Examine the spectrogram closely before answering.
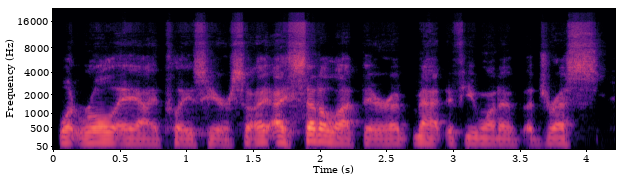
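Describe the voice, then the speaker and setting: Mid-pitched man hosting a business interview. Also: little pitch movement, fairly quick. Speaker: interview host.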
